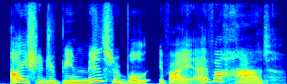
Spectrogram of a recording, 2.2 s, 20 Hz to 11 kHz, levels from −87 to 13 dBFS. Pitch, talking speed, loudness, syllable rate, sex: 285 Hz, 250 wpm, -19 LUFS, 7.2 syllables/s, female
